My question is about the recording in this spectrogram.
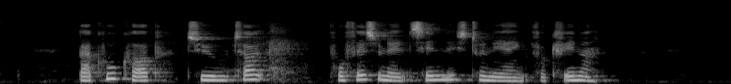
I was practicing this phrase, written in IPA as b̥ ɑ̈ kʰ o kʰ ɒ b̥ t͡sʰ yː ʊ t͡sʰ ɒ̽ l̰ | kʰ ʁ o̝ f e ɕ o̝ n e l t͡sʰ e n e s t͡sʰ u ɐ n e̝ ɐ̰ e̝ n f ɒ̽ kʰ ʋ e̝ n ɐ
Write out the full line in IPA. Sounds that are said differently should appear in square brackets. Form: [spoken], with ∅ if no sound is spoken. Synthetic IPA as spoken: b̥ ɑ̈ kʰ [u] kʰ ɒ b̥ t͡sʰ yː ʊ t͡sʰ ɒ̽ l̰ | [pʰ] ʁ o̝ f e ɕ o̝ n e l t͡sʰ e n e s t͡sʰ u ɐ n e̝ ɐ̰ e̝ [ŋ] f ɒ̽ kʰ ʋ e̝ n ɐ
